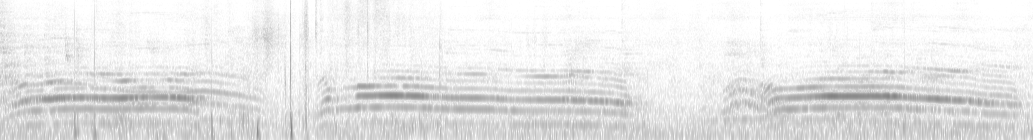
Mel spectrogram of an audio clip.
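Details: Pair of domestic cats growling and yowling at each other before fighting: long sustained moaning wails, pitch gently wavering, with a sharp knock or thump partway through.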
